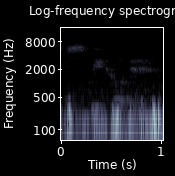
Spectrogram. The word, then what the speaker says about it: Suikoden: It's Suikoden. That's how you say it. Suikoden. Just like that.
